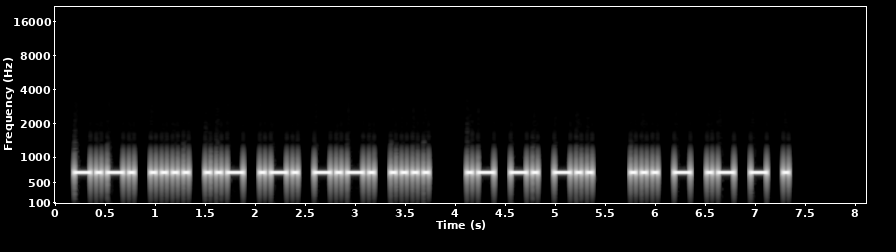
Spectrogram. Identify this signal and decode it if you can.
Morse code, heard as a keyed tone, about 22 wpm, 700 Hz. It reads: CHURCH AND STATE
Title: Speed-Racing - Sets of 5 Words 22wpm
